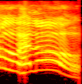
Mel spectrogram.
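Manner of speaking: very loud, high voice. Showing how someone should notice everybody and greet them, in a loud voice. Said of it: "in a loud voice".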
